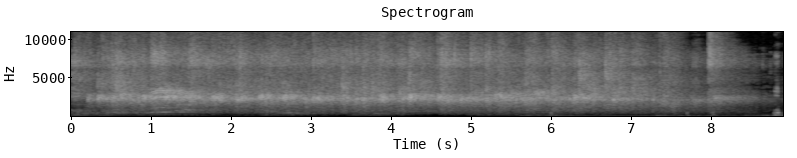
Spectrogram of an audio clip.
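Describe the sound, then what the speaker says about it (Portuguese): Congregation applause at a men's church congress, a broad wash of many hands clapping that stays fairly even and moderately distant, with faint voices beneath and a few sharper claps near the end. "dê uma linda salva de palmas para Jesus."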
